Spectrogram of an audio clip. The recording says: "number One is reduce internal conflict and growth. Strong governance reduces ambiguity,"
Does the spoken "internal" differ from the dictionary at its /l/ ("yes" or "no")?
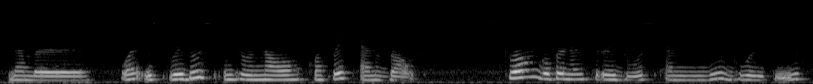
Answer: yes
